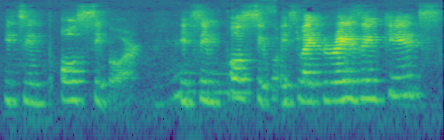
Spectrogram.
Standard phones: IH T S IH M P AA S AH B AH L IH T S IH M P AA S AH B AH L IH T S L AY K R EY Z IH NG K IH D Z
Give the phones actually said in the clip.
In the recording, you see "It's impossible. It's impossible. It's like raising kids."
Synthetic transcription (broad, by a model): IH T S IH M P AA S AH B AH L IH T S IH M P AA S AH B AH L IH T S L AY K R EY Z IH NG K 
